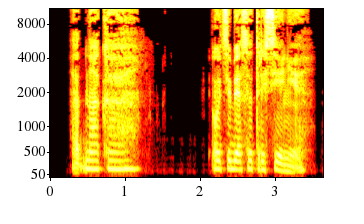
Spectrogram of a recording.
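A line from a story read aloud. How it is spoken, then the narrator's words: Quiet, unexpectedly calm. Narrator (Russian): выдает негромко и неожиданно спокойно он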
